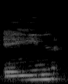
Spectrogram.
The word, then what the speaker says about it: immagine: So the ain is because it's so strange. The ain, it's weird. Indistinguibile. So it sounds more like an A.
